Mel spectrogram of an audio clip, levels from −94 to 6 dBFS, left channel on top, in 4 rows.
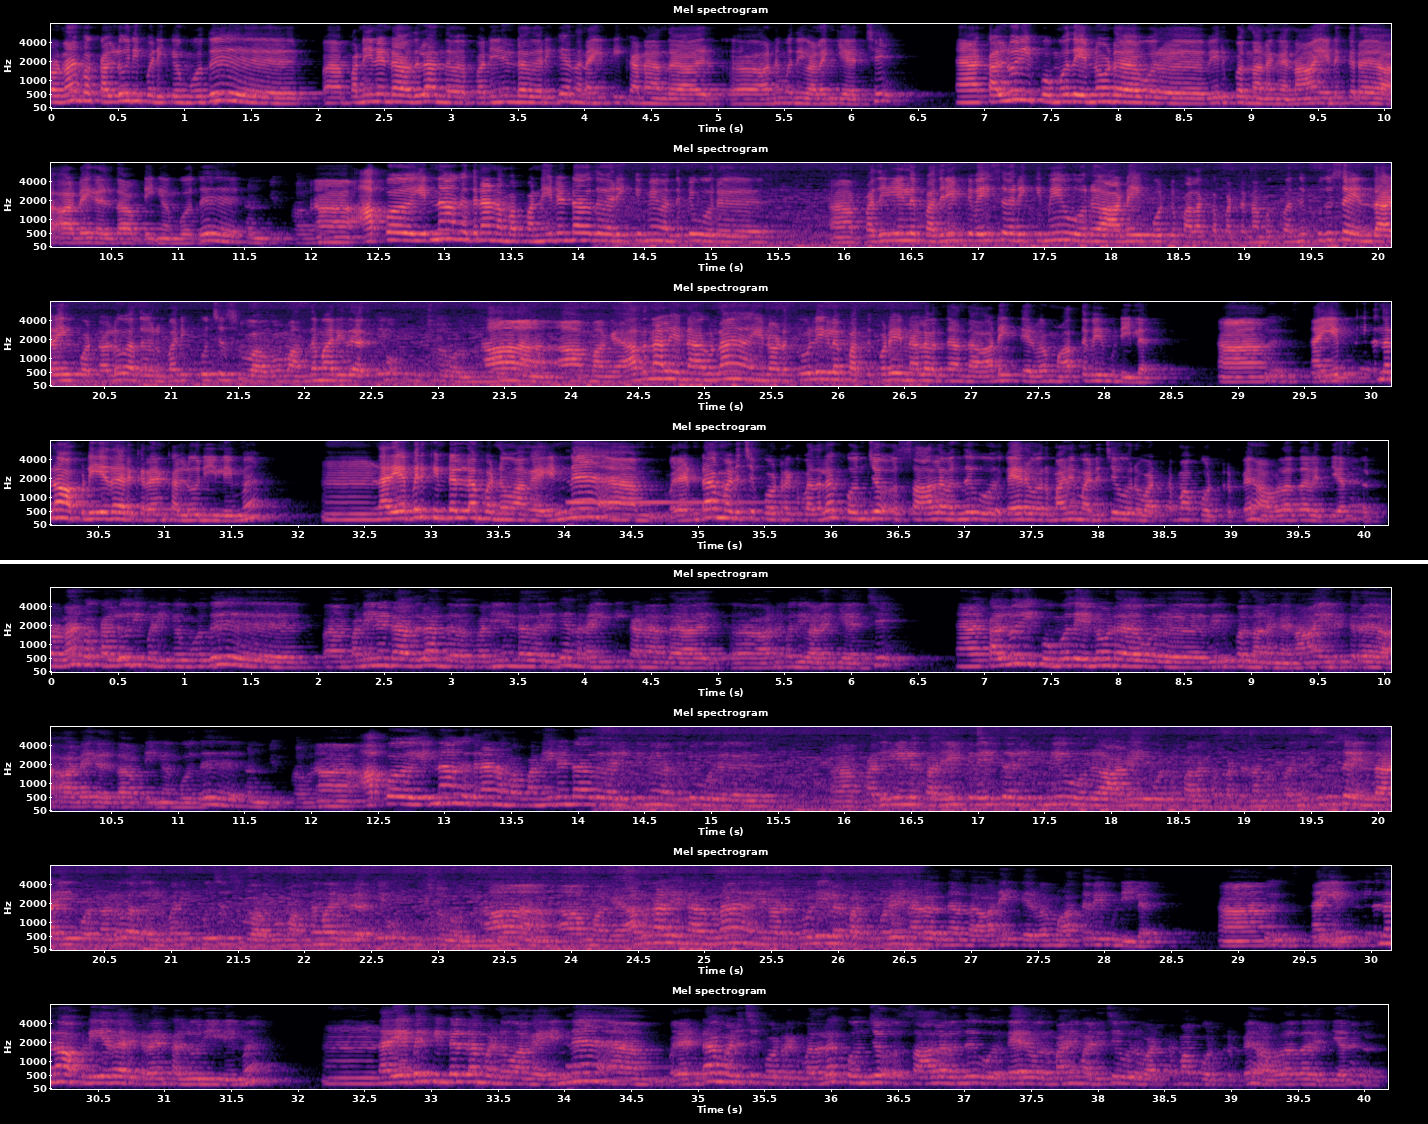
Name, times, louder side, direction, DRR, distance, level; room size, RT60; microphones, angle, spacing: voice 1, 0.0-6.3 6.8-11.5 12.0-15.4 15.9-22.5 23.3-28.3 28.9-29.2 29.6-31.7 32.2-39.9, left 5 dB, 80° left, 6 dB, 0.4 m, -33 dB
voice 2, 11.5-12.1 22.2-24.0 29.2-30.0 39.9-40.0, right 1 dB, 5° right, -3 dB, 0.8 m, -43 dB
sound 1, 14.1-26.7, equal, 90° right, 1.2 m, -45 dB
sound 2, 34.0-36.3, left 18 dB, 35° left, 0.7 m, -44 dB
3.2 x 2.9 x 2.4 m, 0.63 s
head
